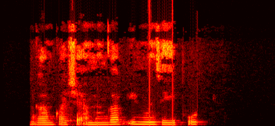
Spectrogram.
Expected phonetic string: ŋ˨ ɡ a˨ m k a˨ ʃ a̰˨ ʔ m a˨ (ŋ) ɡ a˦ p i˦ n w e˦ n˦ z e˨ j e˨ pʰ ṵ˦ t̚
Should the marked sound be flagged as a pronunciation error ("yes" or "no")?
no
